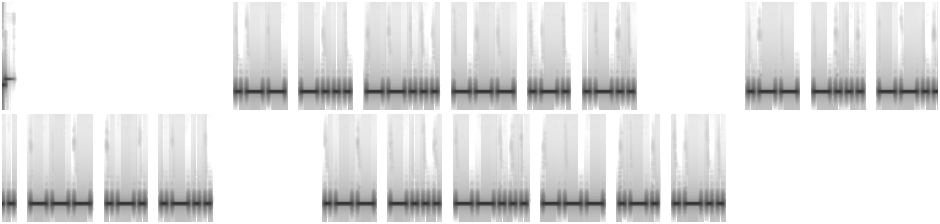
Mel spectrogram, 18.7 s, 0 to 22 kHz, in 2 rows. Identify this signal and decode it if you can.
Morse code, heard as a keyed tone, about 21 wpm, 700 Hz. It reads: WB7ORL WB7ORL WB7ORL
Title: USA Call Signs - 6 Characters - Repeated 3x - 22wpm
